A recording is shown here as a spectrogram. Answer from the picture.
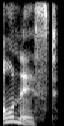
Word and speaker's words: honest: We say honest. The H is silent again.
